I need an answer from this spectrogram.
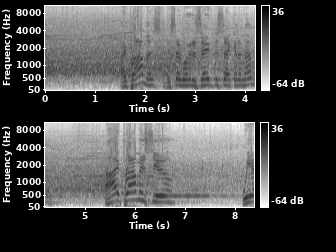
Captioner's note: applause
